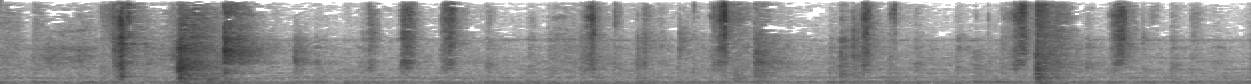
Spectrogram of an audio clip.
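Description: Kitchen knife paring the skin off a raw potato in short scraping strokes, over a steady low rumble, with dull thumps about a second in and again near the end.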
